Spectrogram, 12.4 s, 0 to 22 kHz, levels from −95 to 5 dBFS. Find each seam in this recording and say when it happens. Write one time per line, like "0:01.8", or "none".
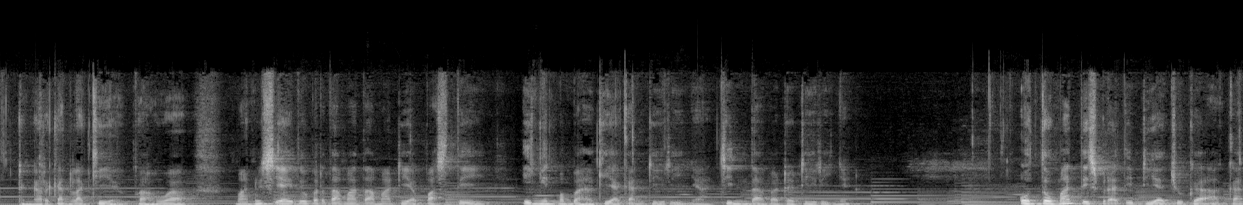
0:08.6
0:10.2

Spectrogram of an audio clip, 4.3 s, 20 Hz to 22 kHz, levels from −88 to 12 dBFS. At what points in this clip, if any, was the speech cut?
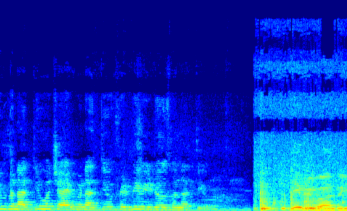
0:03.2

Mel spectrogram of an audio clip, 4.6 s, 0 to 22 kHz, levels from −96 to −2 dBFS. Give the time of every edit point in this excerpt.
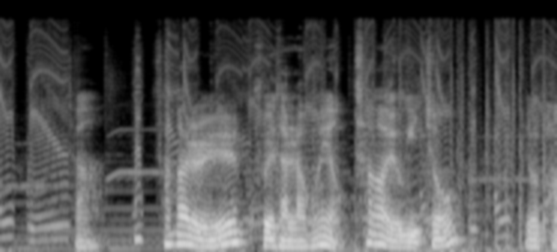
0:03.0

